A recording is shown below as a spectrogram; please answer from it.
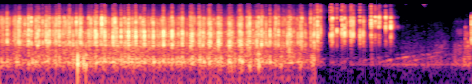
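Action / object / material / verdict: tap / sheet of small acrylic rhinestones on plastic mesh / acrylic / none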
